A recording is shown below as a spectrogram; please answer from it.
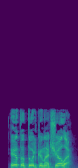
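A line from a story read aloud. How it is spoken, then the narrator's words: Amused snort. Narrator (Russian): хмыкнул я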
